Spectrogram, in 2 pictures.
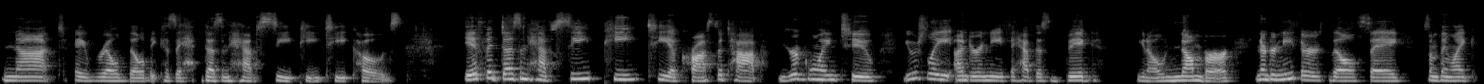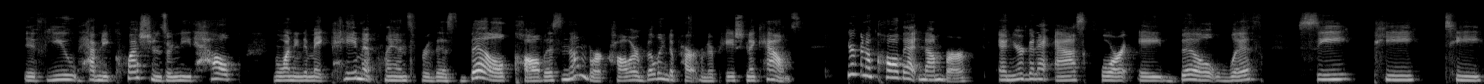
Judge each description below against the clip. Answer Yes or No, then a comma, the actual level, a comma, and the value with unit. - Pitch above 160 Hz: Yes, medium, 185 Hz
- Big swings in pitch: No, average, 4.5 semitones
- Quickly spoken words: No, average, 160 wpm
